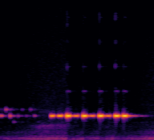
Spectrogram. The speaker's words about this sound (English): that's the beeping. The problem with the sound on the AirTag is that thieves will use this to find the AirTag and remove it from your bicycle or from your motorbike or car or backpack with expensive camera gear, for example.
